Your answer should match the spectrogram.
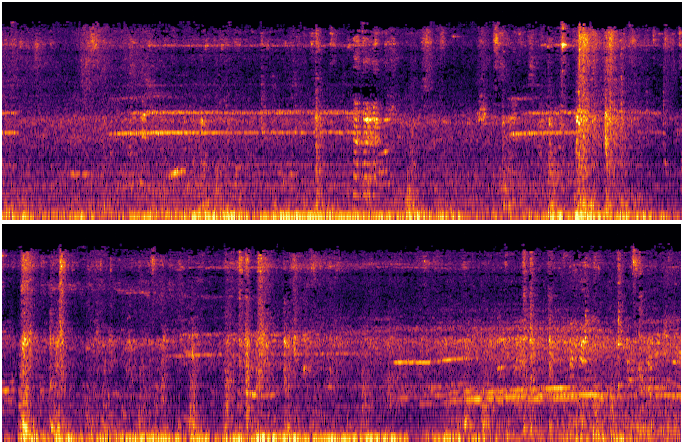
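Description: Streetcar running along street track, heard from inside the driver's end: a steady low rumble of the running gear with scattered clacks and knocks from the wheels and track. In the last few seconds an electric motor whine rises in pitch.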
